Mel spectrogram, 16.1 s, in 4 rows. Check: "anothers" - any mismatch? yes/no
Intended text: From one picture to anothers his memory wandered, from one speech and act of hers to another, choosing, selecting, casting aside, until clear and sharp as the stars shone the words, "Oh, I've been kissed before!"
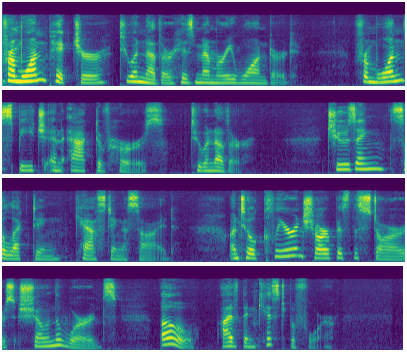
yes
